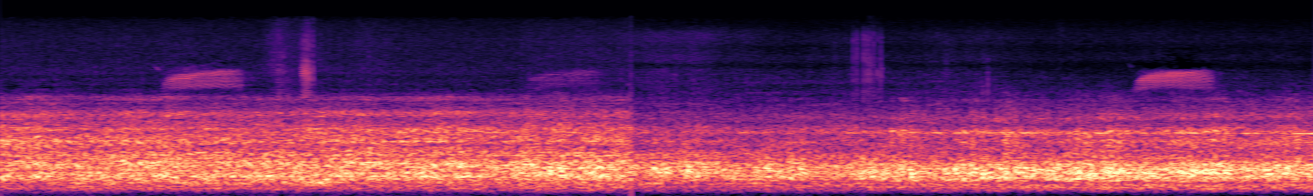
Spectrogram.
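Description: Distant Shinkansen high-speed train rushing along an elevated viaduct as a steady, even noise that changes abruptly about halfway and swells near the end. Three short high chirps sound over it.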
